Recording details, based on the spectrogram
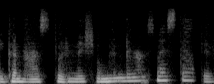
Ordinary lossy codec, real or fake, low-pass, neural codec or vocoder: AAC, 96 kbps; fake; 14.4 kHz; codec, 44.1 kHz, 0.9 kbps, DAC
